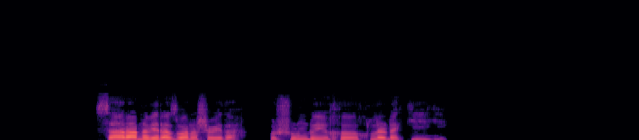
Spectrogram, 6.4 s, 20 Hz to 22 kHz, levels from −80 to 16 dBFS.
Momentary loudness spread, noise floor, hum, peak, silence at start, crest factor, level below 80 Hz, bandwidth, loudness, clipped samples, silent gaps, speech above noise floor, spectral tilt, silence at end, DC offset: 20 LU; under -90 dBFS; none; -6 dBFS; 1 s; 20 dB; -78 dBFS; 7.4 kHz; -24 LUFS; under 0.1%; 2.49-2.70 s; over 66 dB; -7 dB/octave; 1.95 s; under 0.1%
